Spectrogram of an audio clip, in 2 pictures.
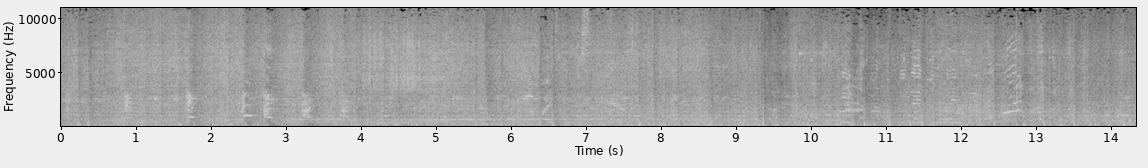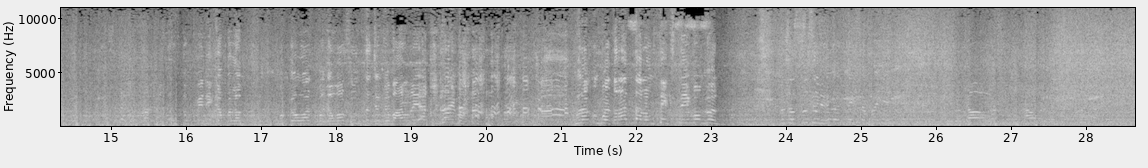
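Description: A vehicle engine hums steadily as it drives along a road.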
